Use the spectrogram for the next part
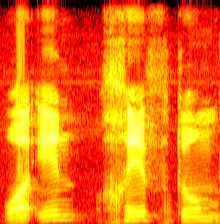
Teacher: خا کو موٹا کرنا ہے، خِفْتُمْ تا کو باریک کرنا ہے، میم کے ساتھ ملائیں گے، میم کے اوپر جزم ہے.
